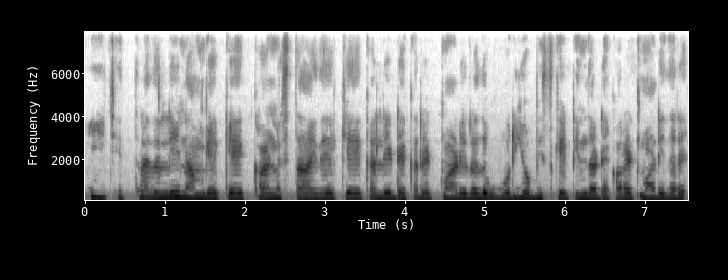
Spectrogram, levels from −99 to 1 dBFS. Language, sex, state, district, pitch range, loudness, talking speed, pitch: Kannada, female, Karnataka, Bijapur, 220-230 Hz, -16 LUFS, 110 wpm, 225 Hz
